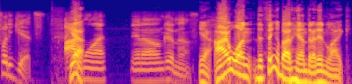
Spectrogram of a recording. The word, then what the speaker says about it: Ion: column against now get this we called him Yan or I on last week but his name the correct pronunciation of his name is I won Kuta LA I won can you see that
